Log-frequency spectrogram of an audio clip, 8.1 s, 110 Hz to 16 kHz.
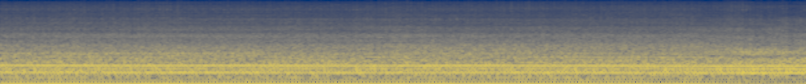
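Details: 22-inch push mower, a few years old and a little worn, spring bent slightly to run a touch faster: even, steady drone at constant speed with no misses, knocks or surging; normal running.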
